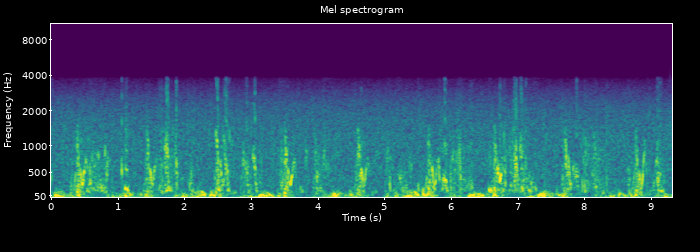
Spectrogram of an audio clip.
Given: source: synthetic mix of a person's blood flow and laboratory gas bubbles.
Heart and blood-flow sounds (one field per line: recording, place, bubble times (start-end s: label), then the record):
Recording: Doppler ultrasound of blood flow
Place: precordium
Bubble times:
0.00-0.09 s: bubbles
0.32-0.88 s: bubbles
1.05-1.23 s: bubbles
1.47-1.54 s: bubbles
1.58-2.02 s: bubbles
2.10-2.19 s: bubbles
2.47-2.80 s: bubbles
2.91-3.25 s: bubbles
3.44-3.62 s: bubbles
3.83-3.94 s: bubbles
4.00-4.25 s: bubbles
4.66-4.80 s: bubbles
5.08-5.17 s: bubbles
5.21-5.46 s: bubbles
5.54-5.61 s: bubbles
5.75-6.38 s: bubbles
6.57-7.33 s: bubbles
7.84-8.41 s: bubbles
8.68-8.77 s: bubbles
9.05-9.24 s: bubbles
From the record:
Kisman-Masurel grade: 242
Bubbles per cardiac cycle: several, 3 to 8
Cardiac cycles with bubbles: 100%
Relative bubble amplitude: moderate (0.250 to 0.450)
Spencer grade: 3 (all of the cardiac periods contain showers or single bubble signals, but not dominating or overriding the cardiac motion signals)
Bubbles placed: anywhere in the cardiac cycle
